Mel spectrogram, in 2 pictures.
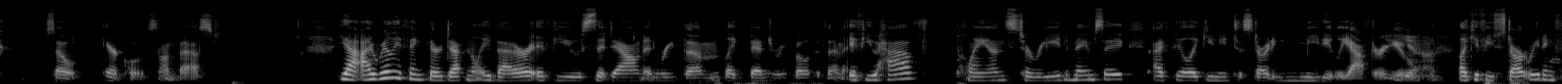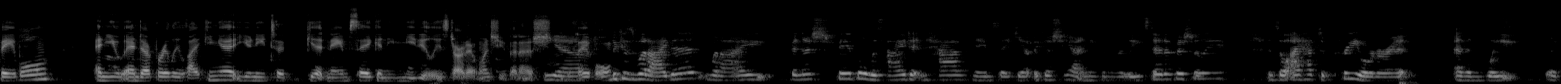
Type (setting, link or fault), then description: fault, poor sound quality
